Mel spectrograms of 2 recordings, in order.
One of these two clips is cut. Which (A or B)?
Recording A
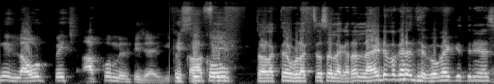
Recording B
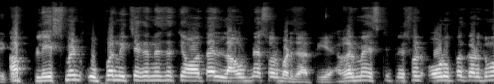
A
